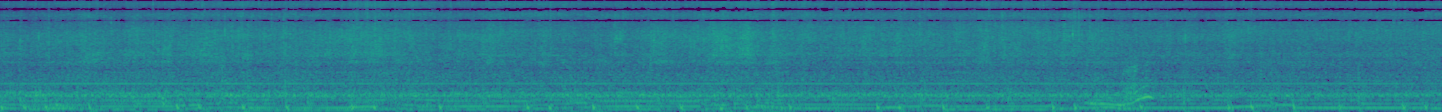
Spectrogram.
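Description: Raw shrimp sizzling in hot oil in a pan: a steady frying hiss as the tongs turn them.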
